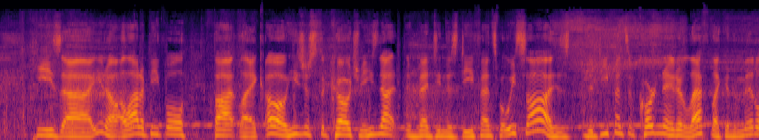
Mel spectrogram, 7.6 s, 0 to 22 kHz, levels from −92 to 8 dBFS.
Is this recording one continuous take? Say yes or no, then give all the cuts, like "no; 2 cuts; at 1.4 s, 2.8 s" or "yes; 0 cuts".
yes; 0 cuts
